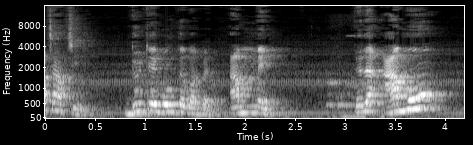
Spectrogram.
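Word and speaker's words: دایی: আর এটা হচ্ছে দই, দই, দই, দই মানে হচ্ছে মামা, দই, দেখেন দই, দই উচ্চারণ হচ্ছে দই, দই মানে হচ্ছে মামা, মামা, দই মামা।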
